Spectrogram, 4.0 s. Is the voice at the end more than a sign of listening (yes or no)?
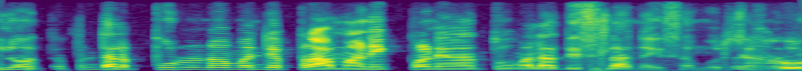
yes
